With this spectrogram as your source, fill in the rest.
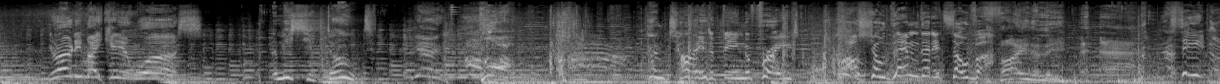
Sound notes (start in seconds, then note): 10.4 laughs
